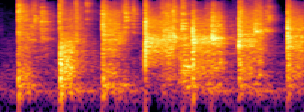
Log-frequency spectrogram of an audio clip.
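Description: Hammer blows smashing the broken plastic housing and circuit boards of a small CRT TV / radio / clock combo, about seven strikes a little over half a second apart, each followed by clattering, breaking fragments.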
